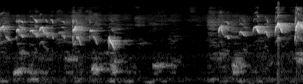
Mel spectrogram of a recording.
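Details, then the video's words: Pleci buxtomi white-eye song played to lure birds into singing: rapid, high, sweet twittering in quick chattering phrases, a brief pause midway, then more bright chirps and thin whistled notes. "Pancingan pleci buxtomi agar bunyi"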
